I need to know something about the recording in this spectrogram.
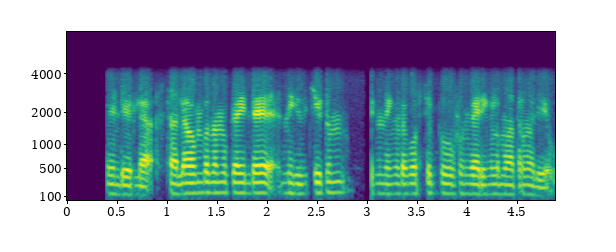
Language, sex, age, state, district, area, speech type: Malayalam, male, 30-45, Kerala, Wayanad, rural, conversation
